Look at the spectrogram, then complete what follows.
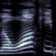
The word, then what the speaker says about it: Milwaukee: Is it Milwaukee beef? I wasn't sure. Yeah, actually, it's pronounced Milwaukee, which is Algonquin for the good land.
